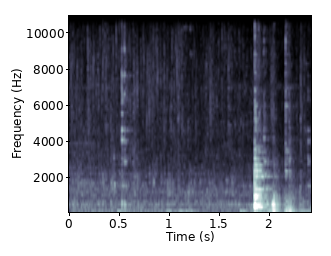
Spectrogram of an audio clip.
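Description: A sizzling filling with parsley being stirred in a pan over lowered heat, a quiet steady fry broken by soft scrapes and a louder clatter of spoon against the pan near the end.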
